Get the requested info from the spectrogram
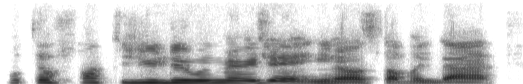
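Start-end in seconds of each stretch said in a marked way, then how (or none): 0.0-1.6 high-pitched frantic demand; mock freak-out, pitch pushed up. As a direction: imitate a panicked, angry accusation. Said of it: "and he's freaking out".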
